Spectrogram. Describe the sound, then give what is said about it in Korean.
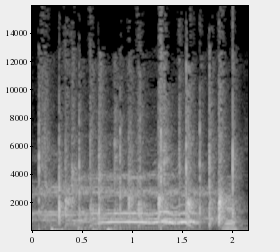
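A short burst of applause on a broadcast: several people clap in quick, uneven bursts to welcome the host's close junior colleagues, who came to celebrate the channel's first broadcast, while voices cheer and call out over it, with one sustained voiced whoop through the middle. “축하해주기 위해서 음. 제또 친한 우리 후배들이 오셨습니다. 박수.”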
